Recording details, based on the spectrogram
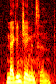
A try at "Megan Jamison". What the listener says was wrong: Forgot a syllable in there, but that's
